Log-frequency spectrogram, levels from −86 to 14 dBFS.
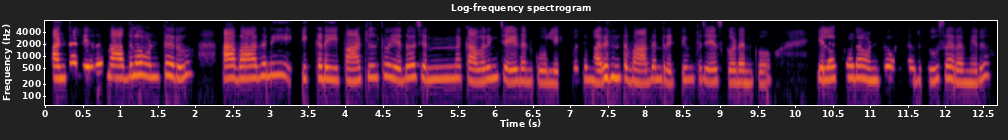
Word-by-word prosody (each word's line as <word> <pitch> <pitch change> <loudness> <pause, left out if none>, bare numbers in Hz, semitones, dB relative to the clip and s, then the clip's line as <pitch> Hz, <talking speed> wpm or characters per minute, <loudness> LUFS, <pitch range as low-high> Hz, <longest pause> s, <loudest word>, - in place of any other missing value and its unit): అంటే 280 +4 +3
ఆళ్ళేదో 295 -1 +5 0.2
బాధలో 295 +3 +4
ఉంటారు. 300 -2 +2 0.6
ఆ - - +9 0.2
బాధని 310 +4 +1 0.4
ఇక్కడ 275 +1 0
ఈ - - -1
పాటలతో 285 +5 -2 0.2
ఏదో 280 +4 +1 0.2
చిన్న 270 +1 -2 0.2
కవరింగ్ 245 +5 0
చేయడానికో, 235 -1 -1 0.2
లేకపోతే 270 - -8
మరింత 285 +5 +3 0.2
బాధను 235 +5 -3
రెట్టింపు 260 +4 -8
చేసుకోడానికో, 220 -2 -4 0.8
ఇలా 260 +1 +3 0.2
కూడా 285 0 +2
ఉంటూ 250 +2 -4
ఉంటారు 245 0 -8
చూసారా 255 -2 -1
మీరు? 245 +8 -4
270 Hz, 115 wpm, -23 LUFS, 240-285 Hz, 0.8 s, ఆ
